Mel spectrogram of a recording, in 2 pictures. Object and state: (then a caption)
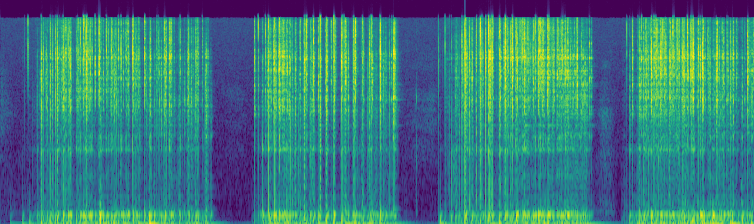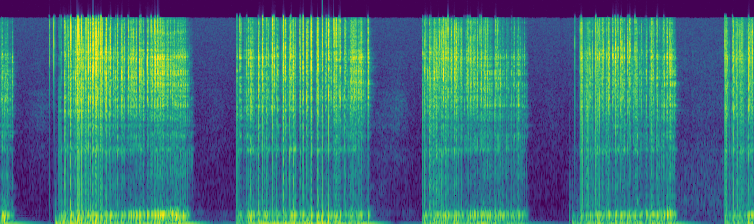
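Metal microphone grille scratched. Long nails scratch the hollow metal mesh grille of a large black microphone in repeated rough bursts about two seconds long, each separated by brief silences. The scraping is a heavy, close, low rumble with a dense, gritty, high rasp on top.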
